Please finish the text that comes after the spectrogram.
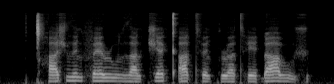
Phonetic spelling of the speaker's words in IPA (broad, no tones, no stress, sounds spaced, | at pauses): ǀʰ a ʃ ð ɨ l f ɛ ɹ u l ð a l t͡ʃ ɛ kʼ a tʰ ɘ l k ɹ ɐ tʰ e ɗ a β u ʃ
